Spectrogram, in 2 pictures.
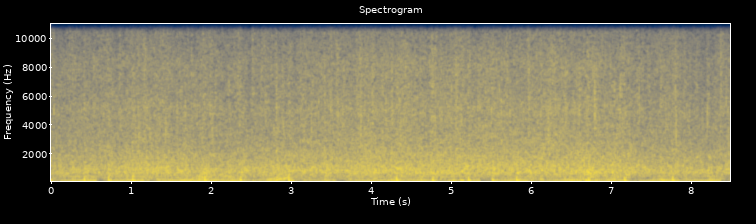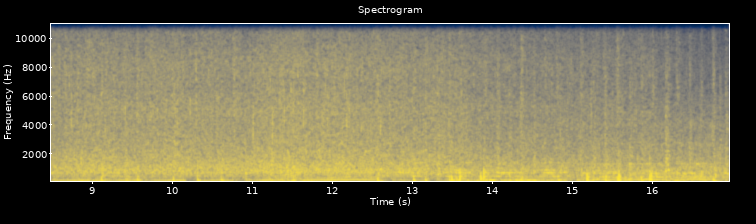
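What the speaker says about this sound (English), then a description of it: "you were hearing some nice rain noises." Steady rain falls in the Minecraft video game, a dense continuous patter with scattered drop taps, with no talk over it.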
